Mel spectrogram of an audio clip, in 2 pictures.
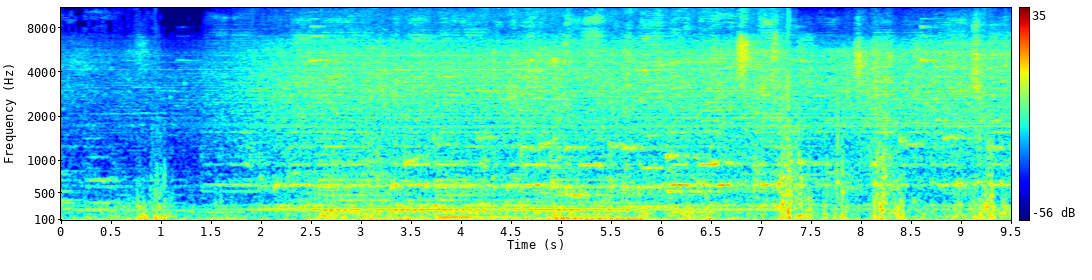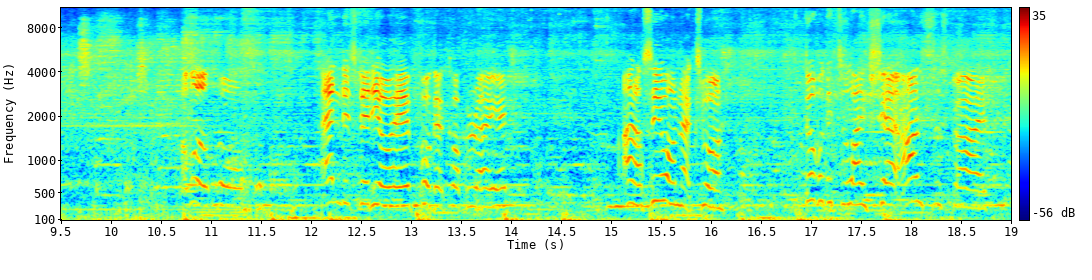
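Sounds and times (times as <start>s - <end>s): deep rumble: 0.0s - 18.6s
fairground music: 0.0s - 19.0s
ride machinery drone: 0.0s - 19.0s.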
